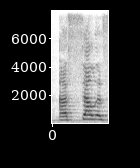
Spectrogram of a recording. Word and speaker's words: Acellus: Acellus Academy.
